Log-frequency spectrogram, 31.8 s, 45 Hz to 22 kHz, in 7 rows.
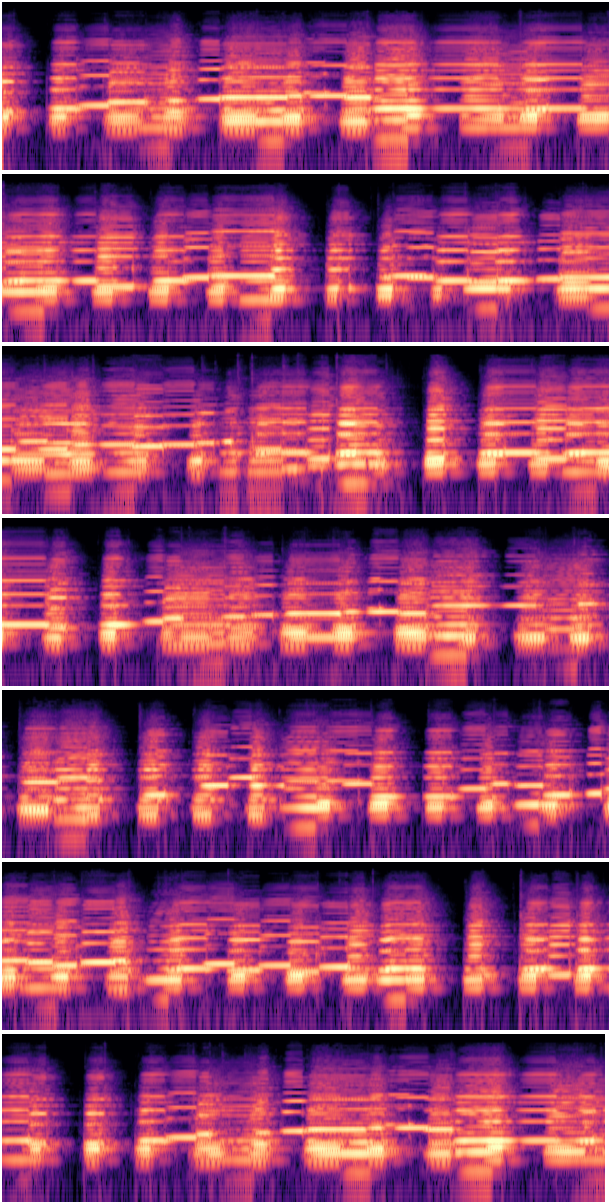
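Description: Silvio Soprani 41-key, 120-bass piano accordion, with low and middle reeds on the treble side, playing a tune: a melody on the keys that rises and falls over a steady pulse of short bass notes and chords from the buttons.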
